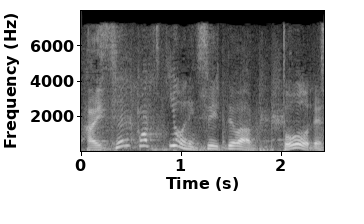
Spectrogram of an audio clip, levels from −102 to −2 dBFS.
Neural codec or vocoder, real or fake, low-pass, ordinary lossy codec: codec, 16 kHz, 1 kbps, X-Codec, HuBERT features, trained on general audio; fake; 7.2 kHz; MP3, 48 kbps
